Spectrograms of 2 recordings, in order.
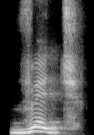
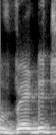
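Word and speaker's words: wedge: वेज, वेज, अब इसको वेडज नहीं बोलेंगे, वेडजी, वेडजी नहीं बोलेंगे, इसको वेज, डब्ल्यू ई डी जी ई, वेज मीन्स कील, ठीक है।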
